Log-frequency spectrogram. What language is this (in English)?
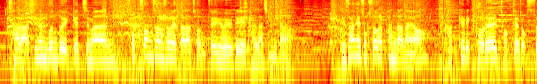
Korean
